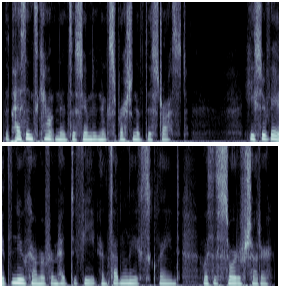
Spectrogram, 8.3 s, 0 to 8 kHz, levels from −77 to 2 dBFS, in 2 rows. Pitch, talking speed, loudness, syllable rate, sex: 185 Hz, 175 wpm, -19 LUFS, 5.9 syllables/s, female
